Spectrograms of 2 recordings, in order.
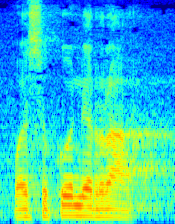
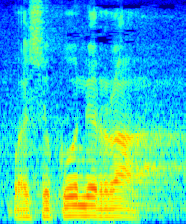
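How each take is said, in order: No difference in how they are said.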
